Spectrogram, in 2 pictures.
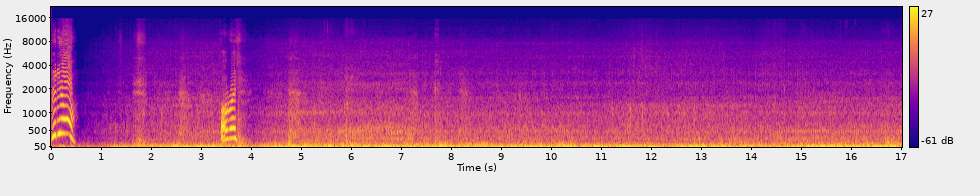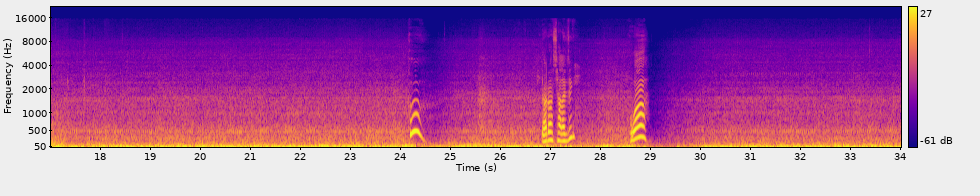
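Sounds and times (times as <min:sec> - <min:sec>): motorcycle engine running: 0:00.6 - 0:26.8.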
